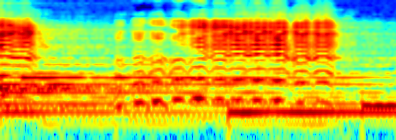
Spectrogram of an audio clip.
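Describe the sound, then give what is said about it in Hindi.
A sick goat bleats in one long, wavering cry with a quivering, trembling pitch. It is fairly loud and heard alone, with no talking. “बीमार पड़ल बकरी, बीमार पड़ल बकरी,”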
